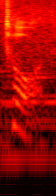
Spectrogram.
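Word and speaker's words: torc: How to pronounce it is torque torque.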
